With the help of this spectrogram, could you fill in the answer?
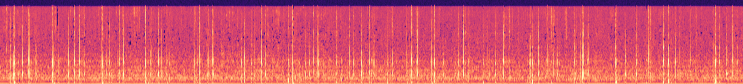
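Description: Long nails tap and scratch across the glossy paper cover of a paperback book. The result is a quiet, steady stream of sharp, bright clicks and light scratchy patter that lasts the whole clip, with each tap dying away almost instantly.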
